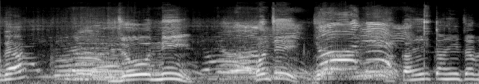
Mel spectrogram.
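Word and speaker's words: John: अंग्रेजों का हां तो इसके नाम में एच साइलेंट रहता है देखो जो का इंग्लिश क्या होता है जी ओ एच एन ये हो गया जोन क्या हो गया? जोहन। एच को नहीं पढ़ेंगे नहीं तो जोहन हो जाएगा। एच साइलेंट है।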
